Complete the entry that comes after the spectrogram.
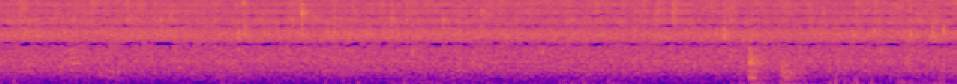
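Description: Heavy rain falling as a steady hiss, with one low thump about five seconds in.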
